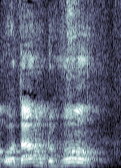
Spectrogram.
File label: warehouse, Gta, Dialect: Hill; household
